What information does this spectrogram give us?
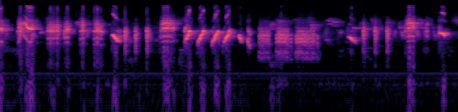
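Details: Sedge warbler singing a fast, jumbled stream of chattering notes, high chirps, short whistles and slurred phrases, with no pauses, on a quiet background.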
